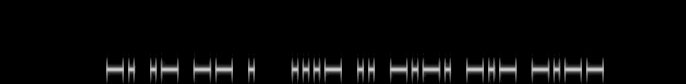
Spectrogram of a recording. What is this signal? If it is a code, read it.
Morse code, heard as a keyed tone, about 22 wpm, 700 Hz. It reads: NAME VICKY
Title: Practice QSO - Exchange 1 - Beginning - 22wpm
